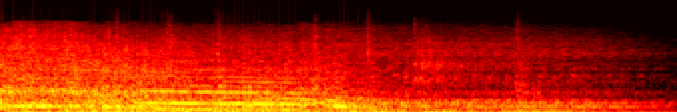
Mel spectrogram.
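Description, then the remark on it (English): A mother pachycephalosaurus lets out one long, loud, happy roar on reuniting with her baby, deep and rumbling with a bright tonal edge, holding steady before trailing off and fading at the end. No talking. “The mom let out a happy roar.”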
